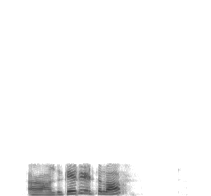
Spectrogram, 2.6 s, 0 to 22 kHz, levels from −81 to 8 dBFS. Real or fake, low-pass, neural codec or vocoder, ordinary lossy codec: fake; 3.6 kHz; autoencoder, 44.1 kHz, a latent of 192 numbers a frame, MeloTTS; AAC, 24 kbps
